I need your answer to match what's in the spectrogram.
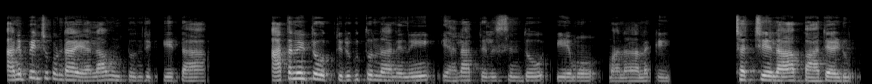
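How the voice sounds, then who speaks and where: A woman voicing a frightened young woman torn by family duty, speaking in a hushed, pleading way. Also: fairly low pitch, measured pace, close to an everyday voice. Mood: resigned.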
